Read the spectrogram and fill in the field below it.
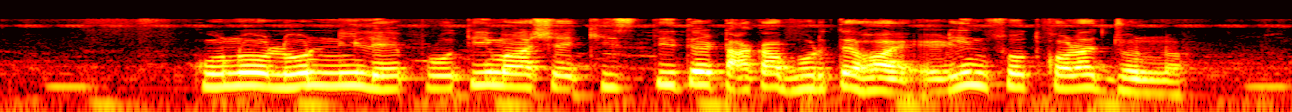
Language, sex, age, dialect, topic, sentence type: Bengali, male, 18-24, Standard Colloquial, banking, statement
